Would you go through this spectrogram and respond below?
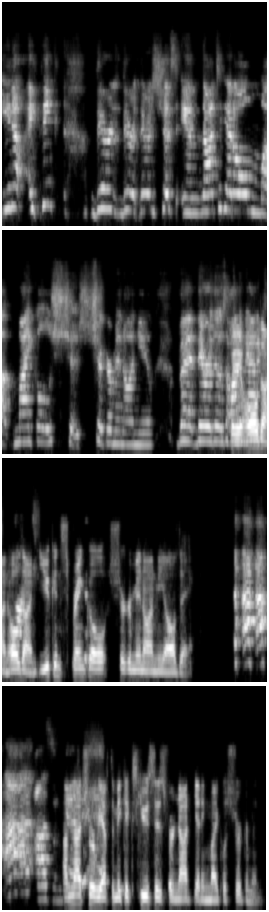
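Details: Stuttering in an adult woman whose stutter began at age seven or eight; she also has dyslexia.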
